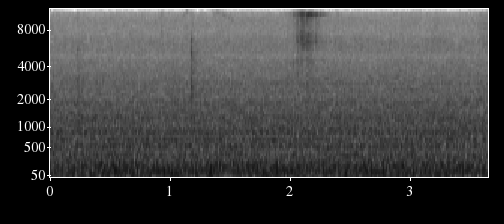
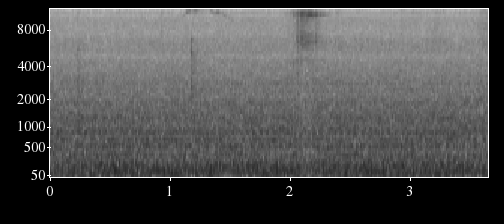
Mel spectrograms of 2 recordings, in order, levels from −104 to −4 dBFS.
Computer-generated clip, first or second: first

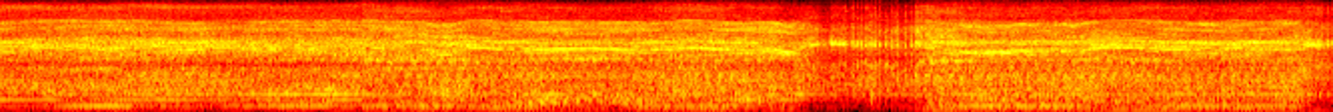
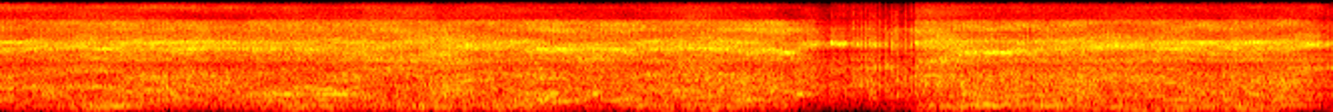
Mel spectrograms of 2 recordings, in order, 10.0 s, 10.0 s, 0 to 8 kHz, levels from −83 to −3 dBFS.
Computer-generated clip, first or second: second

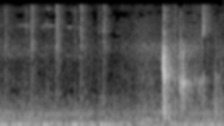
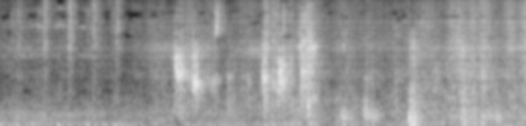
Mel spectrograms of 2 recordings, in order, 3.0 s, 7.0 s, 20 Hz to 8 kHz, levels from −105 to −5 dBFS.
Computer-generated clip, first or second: second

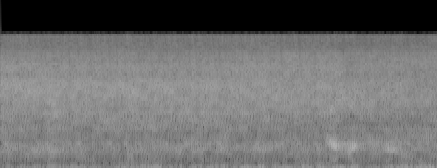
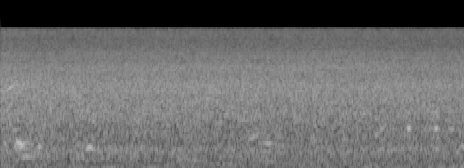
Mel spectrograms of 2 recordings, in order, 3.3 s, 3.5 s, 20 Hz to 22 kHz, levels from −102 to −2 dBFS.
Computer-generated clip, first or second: first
